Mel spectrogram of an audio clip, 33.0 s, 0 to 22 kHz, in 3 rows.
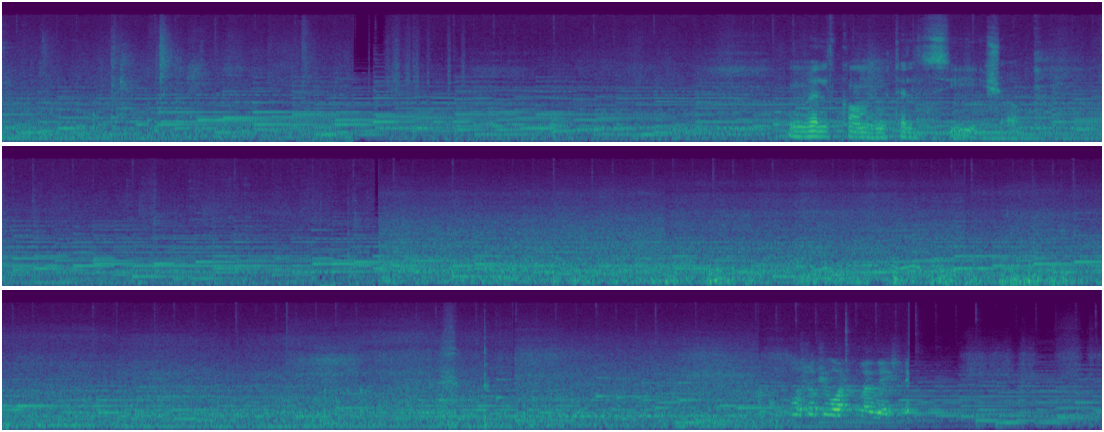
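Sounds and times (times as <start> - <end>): background music: 0.0 - 33.0
churning sea water rushing: 12.7 - 31.0.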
